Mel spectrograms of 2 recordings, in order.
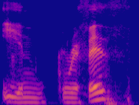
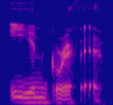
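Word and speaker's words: Ioan Gruffudd: i is it ian it's spelled very differently but i think it's just ian griffith even though it looks like even though it looks like iowan grufford i think it's just ian griffith i'll go with i'm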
